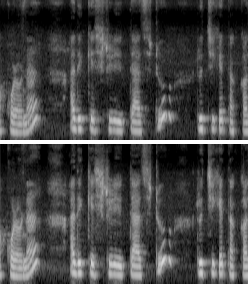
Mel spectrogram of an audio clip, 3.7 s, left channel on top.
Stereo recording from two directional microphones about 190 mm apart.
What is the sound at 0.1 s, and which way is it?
Speech, 20° right (ahead or behind).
